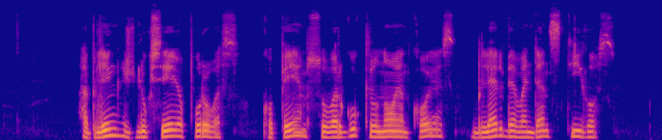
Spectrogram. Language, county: Lithuanian, Klaipėda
